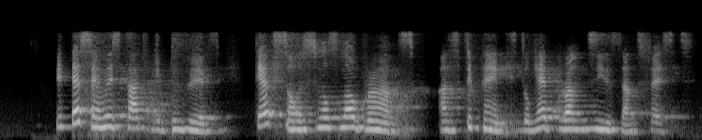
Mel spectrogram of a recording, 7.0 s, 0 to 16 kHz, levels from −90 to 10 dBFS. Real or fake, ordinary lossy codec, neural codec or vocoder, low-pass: fake; none; codec, 16 kHz, 0.5 kbps, X-Codec, HuBERT features, trained on general audio; 7.2 kHz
